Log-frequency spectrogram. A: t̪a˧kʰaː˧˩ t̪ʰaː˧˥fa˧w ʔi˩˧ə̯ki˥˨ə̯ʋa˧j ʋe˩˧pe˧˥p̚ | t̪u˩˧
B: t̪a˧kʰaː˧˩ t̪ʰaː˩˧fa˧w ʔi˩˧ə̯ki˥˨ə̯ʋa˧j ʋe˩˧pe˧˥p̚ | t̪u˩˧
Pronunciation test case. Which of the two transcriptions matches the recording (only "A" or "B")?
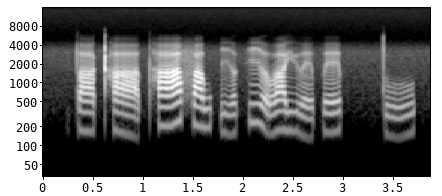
A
